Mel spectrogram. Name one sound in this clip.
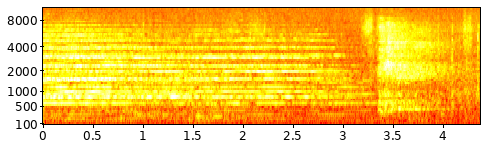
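An orchestra holds a final chord in a large echoing hall.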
